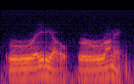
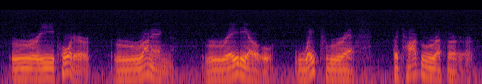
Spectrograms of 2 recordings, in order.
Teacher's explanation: Now, feel the strongly vibrating R on the hard palate.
